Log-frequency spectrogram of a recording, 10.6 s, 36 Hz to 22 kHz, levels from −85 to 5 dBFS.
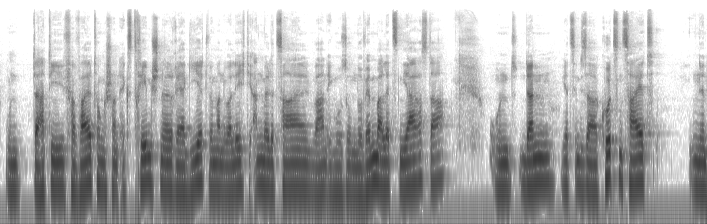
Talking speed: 170 wpm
